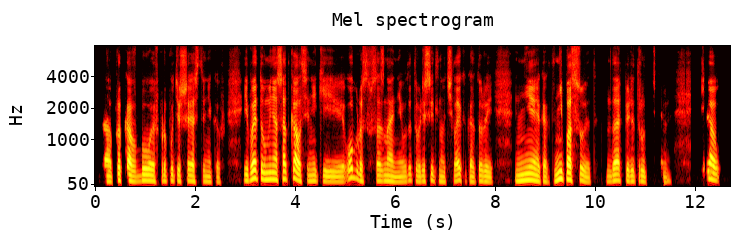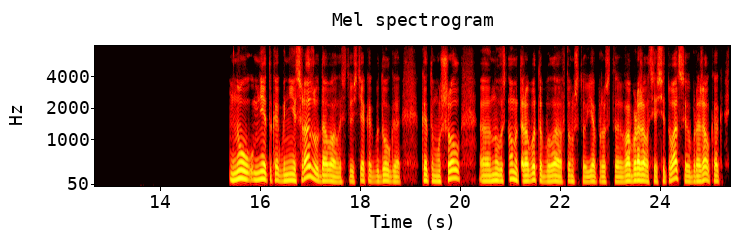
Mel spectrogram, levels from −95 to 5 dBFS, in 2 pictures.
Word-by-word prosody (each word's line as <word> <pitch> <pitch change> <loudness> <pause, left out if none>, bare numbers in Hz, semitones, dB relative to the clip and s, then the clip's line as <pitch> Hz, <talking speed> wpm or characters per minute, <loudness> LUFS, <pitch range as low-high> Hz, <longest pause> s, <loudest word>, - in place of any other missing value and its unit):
да, 115 -1 +2
про 135 - +2
ковбоев, 120 -2 +3
про 120 0 -5
путешественников. 110 -4 -4 0.4
И 130 -1 -1
поэтому 160 +1 +4
у - - +1
меня 150 -1 +2
соткался 145 -5 +2
некий 110 -3 -3
образ 160 - -1
в - - -17
сознании 115 -3 -1
вот 105 +1 -5
этого 125 -4 -5
решительного 110 -2 -5
человека, 120 -2 -2
который 110 -1 -3 0.4
не 130 +1 +2
как-то 110 +1 -5
не 160 +5 +5
пасует, 135 - +3 0.3
да, 125 +4 +3
перед 115 -2 -4
трудностями. 105 -1 -8 0.7
Я 160 -4 +4
в 130 - -6 2.9
Ну, 155 +3 +4
мне 145 +3 +2
это 140 - -2
как 140 -3 -2
бы 120 +2 -3
не 130 0 +1
сразу 175 - +2
удавалось, 115 -5 +1
то 115 - -9
есть 105 -1 -8
я 125 -2 -1
как 115 -3 -7
бы 110 +1 -6
долго 110 -3 -2 0.4
к - - -12
этому 115 -3 -1
шел, 170 +8 +1 0.4
э, 120 0 +1
но 125 +1 +1
в - - 0
основном 145 +4 -2
эта - - +1
работа 120 +2 +2
была 110 0 +1
в 100 - -22
том, 115 -2 -4
что 105 0 -7
я 110 +1 -1
просто 105 0 -4
воображал 120 +2 +5
се 110 +2 -6
ситуацию, 125 - -1
воображал, 115 +4 +1
как 115 0 -5
120 Hz, 145 wpm, -23 LUFS, 110-130 Hz, 2.9 s, не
